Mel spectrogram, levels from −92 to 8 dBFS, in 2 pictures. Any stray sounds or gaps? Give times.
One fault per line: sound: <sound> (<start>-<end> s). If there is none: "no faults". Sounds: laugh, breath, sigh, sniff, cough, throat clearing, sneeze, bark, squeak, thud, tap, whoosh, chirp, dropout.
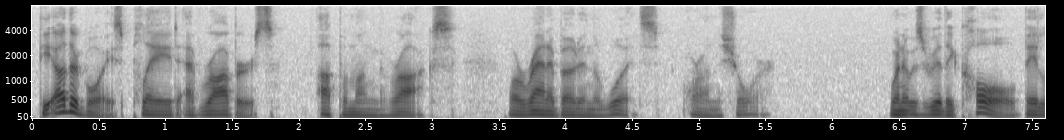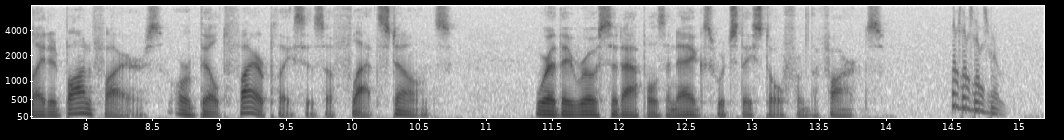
sound: chirp (14.5-14.9 s)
